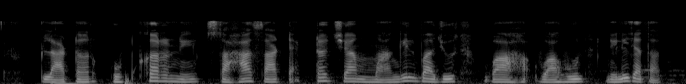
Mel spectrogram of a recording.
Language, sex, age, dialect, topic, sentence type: Marathi, male, 18-24, Varhadi, agriculture, statement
